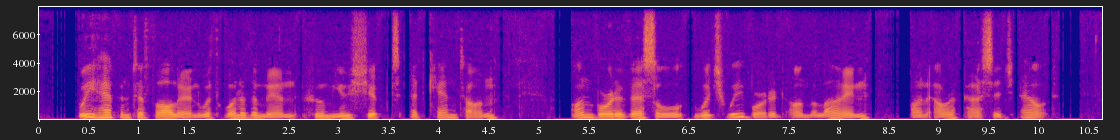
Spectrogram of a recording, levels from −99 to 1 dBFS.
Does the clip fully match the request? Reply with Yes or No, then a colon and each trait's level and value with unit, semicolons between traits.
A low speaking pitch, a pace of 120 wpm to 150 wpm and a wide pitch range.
No: low, 130 Hz; average, 165 wpm; wide, 6.3 semitones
